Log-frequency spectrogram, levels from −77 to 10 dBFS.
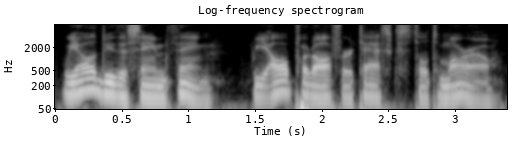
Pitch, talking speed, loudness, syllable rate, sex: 105 Hz, 245 wpm, -15 LUFS, 5.2 syllables/s, male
